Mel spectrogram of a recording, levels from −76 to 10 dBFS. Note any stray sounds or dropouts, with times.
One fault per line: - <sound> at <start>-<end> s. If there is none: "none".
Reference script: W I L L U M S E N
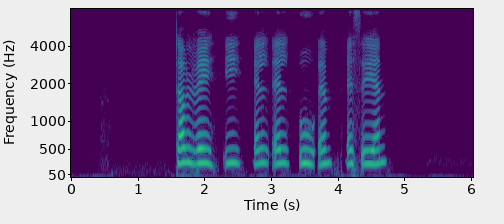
none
